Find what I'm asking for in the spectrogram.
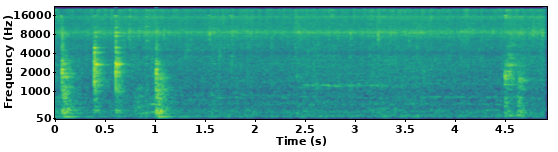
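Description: Butter sizzles in a chicken karahi already tossed with coriander, curry leaves and green chillies, giving a steady close frying hiss broken by a few sharp clanks of a utensil against the pan at the start and end.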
